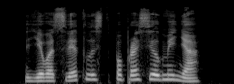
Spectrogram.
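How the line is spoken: Sudden sharp interjection. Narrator (Russian): неожиданно резко встрял Доулсон-младший

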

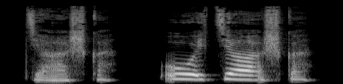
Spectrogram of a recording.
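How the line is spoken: Creaky, strained voice. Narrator (Russian): снова проскрипел Петрович

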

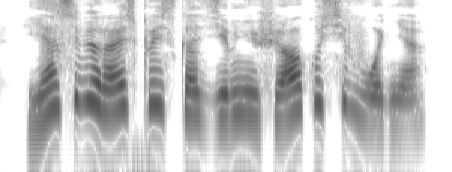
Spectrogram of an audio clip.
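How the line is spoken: Mysteriously mocking sing-song. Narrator (Russian): Ректор улыбнулся в ответ, у него это вышло таинственно насмешливо, после чего практически пропел

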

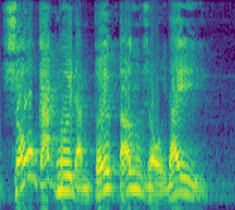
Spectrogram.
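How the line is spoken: Screaming. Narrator (Vietnamese): Phong Tăng Nhất Phàm thét lên

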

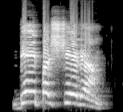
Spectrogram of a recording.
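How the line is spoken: Shout. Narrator (Russian): кричал Сайко

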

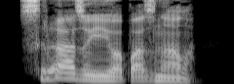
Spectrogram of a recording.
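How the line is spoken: Crushed, despondent young man. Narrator (Russian): убитым тоном ответил молодой оперативник

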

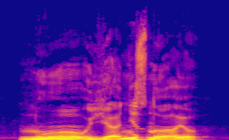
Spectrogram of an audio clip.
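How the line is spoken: Drawling. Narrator (Russian): протянул потлатый

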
